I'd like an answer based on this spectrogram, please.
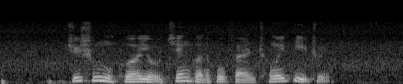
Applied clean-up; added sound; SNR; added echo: none; Water; 19 dB; none.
